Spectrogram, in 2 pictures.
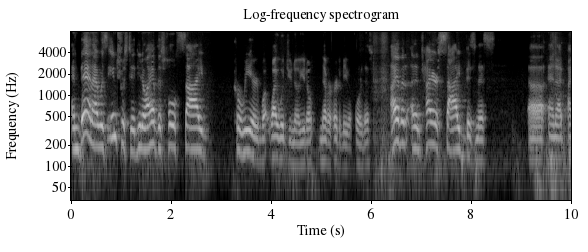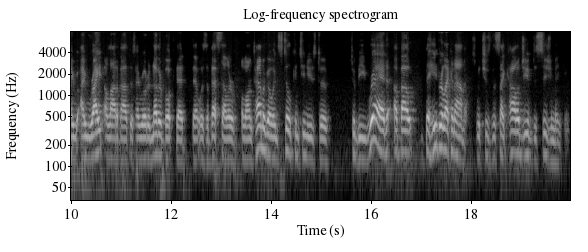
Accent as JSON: {"language": "English", "region": "Midwest", "country": "United States", "tie": "born or raised there", "said": "I grew up in the Midwest."}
